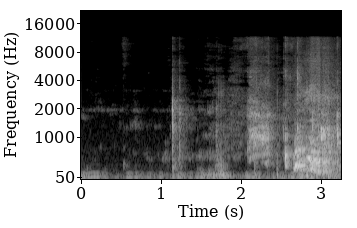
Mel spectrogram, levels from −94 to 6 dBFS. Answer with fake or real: fake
